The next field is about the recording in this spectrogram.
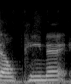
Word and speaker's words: Alpena: So you begin your career at, forgive me if I'm mispronouncing the name, Alpena, Michigan. It was the second smallest market in the United States. So where's Alpena and what was that experience like? – You did well, Alpena, Michigan.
